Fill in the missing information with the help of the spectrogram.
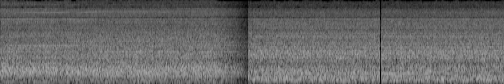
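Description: Router motor on a CNC machine running steadily at speed, with a drill bit cutting into a polystyrene foam block; a steady hiss with a faint high whine. The sound dips for a moment about three and a half seconds in, then carries on.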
